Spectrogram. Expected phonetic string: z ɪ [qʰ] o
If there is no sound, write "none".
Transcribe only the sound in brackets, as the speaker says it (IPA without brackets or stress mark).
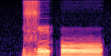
ʔ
